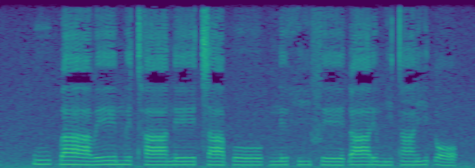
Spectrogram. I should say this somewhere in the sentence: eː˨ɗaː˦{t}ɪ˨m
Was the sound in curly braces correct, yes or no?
no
